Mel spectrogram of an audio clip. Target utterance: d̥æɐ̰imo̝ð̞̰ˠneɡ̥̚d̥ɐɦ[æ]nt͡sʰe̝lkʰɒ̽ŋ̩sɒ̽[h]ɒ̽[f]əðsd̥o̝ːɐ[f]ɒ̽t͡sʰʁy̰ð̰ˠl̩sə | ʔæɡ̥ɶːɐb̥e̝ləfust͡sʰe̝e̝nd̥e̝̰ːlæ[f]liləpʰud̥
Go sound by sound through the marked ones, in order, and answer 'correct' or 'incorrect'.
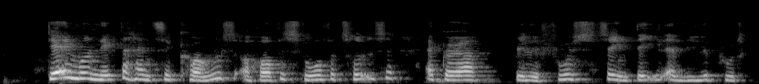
correct, correct, correct, correct, incorrect: none

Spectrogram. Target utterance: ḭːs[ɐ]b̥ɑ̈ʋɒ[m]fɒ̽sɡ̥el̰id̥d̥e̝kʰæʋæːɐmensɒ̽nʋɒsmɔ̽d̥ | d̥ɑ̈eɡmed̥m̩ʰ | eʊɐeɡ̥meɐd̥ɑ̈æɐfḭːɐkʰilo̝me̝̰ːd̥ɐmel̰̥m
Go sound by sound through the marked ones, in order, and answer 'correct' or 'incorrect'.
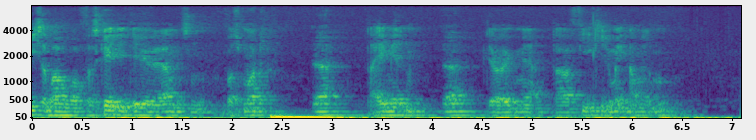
correct, incorrect: none

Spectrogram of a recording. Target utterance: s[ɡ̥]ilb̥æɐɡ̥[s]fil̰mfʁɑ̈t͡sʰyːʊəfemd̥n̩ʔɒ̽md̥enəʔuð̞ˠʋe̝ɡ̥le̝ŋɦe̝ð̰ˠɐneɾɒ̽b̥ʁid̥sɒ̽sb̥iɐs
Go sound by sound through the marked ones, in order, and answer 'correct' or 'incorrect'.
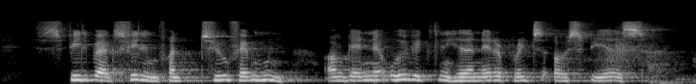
incorrect: b̥, correct

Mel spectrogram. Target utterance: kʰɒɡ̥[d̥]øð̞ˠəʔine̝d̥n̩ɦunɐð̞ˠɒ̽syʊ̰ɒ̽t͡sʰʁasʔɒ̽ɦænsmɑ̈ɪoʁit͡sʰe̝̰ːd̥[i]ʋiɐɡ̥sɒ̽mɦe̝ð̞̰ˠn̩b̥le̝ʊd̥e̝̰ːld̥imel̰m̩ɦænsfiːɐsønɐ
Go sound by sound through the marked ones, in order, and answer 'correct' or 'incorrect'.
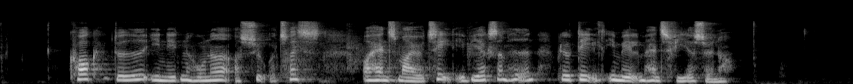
correct, correct

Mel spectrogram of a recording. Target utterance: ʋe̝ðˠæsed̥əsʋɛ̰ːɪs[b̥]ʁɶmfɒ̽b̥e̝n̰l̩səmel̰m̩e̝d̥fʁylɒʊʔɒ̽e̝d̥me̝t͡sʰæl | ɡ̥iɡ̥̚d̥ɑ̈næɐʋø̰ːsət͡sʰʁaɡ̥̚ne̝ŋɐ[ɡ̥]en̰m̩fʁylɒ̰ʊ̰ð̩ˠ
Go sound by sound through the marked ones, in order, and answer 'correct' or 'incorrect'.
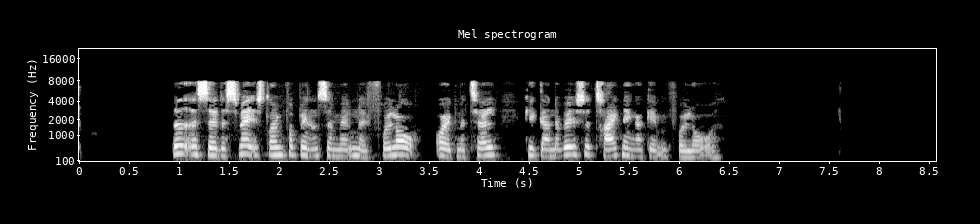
incorrect: d̥, correct

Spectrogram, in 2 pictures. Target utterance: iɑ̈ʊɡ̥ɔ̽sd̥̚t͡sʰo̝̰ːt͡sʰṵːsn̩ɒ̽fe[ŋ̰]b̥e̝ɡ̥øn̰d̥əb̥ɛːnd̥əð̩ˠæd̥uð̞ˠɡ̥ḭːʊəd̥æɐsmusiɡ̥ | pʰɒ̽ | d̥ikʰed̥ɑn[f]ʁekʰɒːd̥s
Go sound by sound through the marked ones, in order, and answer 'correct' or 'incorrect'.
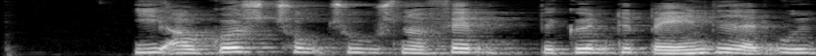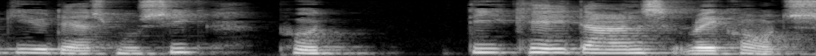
incorrect: m̰, incorrect: s

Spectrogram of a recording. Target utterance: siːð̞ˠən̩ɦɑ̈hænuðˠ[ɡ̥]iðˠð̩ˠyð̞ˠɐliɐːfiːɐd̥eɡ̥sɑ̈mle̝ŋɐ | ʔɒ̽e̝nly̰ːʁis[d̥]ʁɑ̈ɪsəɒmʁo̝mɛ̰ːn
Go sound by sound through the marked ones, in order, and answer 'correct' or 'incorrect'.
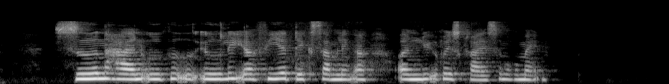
correct, incorrect: ɡ̥

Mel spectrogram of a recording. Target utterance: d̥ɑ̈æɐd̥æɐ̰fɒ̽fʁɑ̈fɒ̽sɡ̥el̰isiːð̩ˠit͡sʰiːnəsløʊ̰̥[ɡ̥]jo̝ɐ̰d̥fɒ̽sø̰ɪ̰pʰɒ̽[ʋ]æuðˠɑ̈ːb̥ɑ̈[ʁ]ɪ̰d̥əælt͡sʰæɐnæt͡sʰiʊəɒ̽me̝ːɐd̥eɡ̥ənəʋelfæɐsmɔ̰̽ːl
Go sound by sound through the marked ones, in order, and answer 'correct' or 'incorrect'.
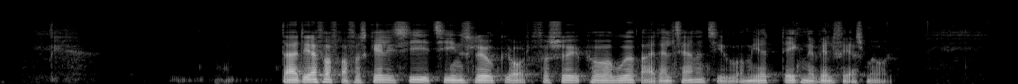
correct, incorrect: none, incorrect: none

